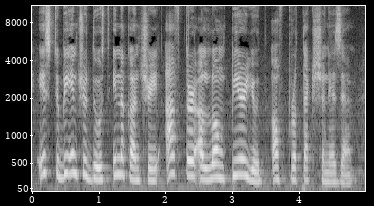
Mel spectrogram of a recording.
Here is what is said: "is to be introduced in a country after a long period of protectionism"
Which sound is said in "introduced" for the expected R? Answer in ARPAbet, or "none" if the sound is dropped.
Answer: R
